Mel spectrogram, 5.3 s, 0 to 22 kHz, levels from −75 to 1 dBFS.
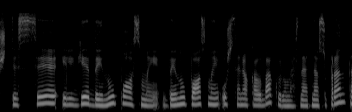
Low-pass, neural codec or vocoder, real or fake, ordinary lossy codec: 14.4 kHz; none; real; MP3, 96 kbps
